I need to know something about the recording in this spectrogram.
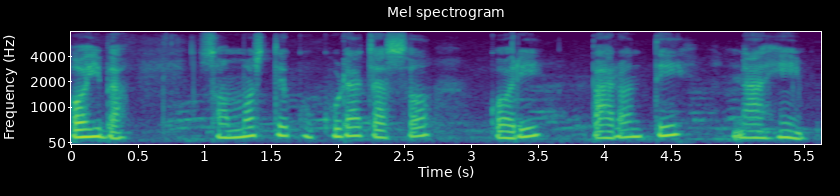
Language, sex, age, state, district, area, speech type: Odia, female, 30-45, Odisha, Puri, urban, spontaneous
